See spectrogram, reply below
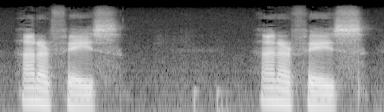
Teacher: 在 h 前辅音后元音这种情况下，这个 h 一般会被击穿，就是它不发音了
